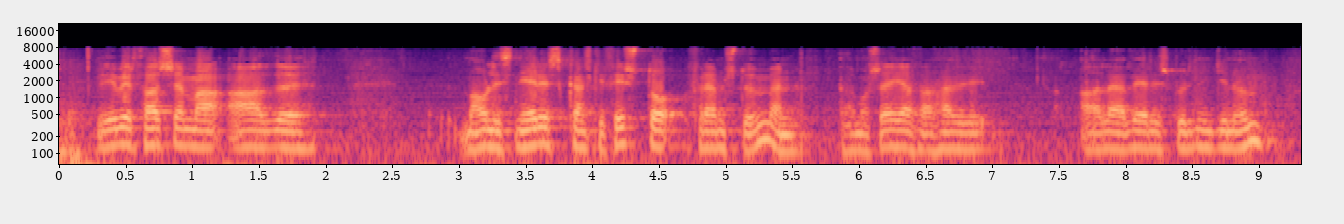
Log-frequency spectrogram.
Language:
Icelandic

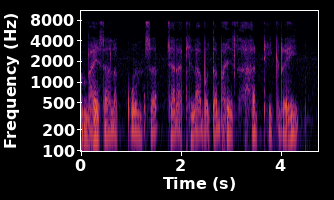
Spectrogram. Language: Chhattisgarhi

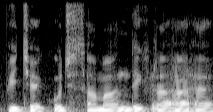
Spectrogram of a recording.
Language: Hindi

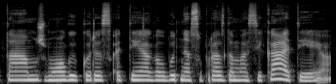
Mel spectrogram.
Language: Lithuanian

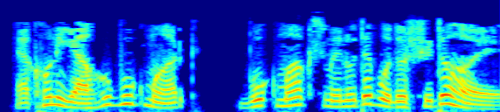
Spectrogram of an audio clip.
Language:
Bangla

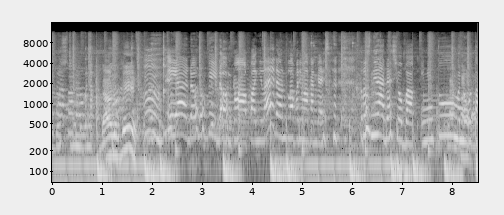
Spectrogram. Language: Indonesian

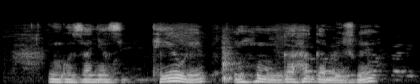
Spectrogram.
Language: Kinyarwanda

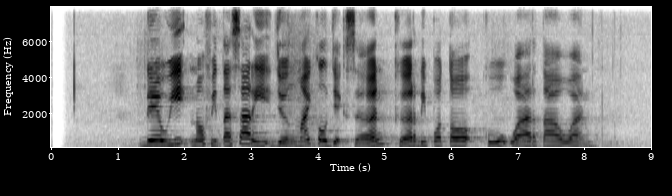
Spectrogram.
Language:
Sundanese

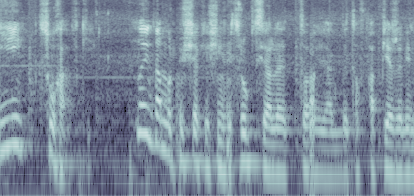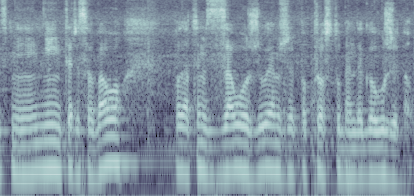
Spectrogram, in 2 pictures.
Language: Polish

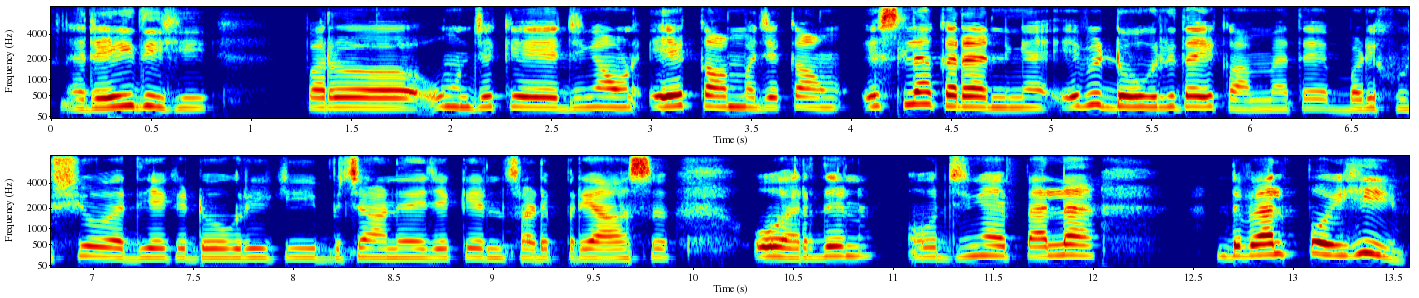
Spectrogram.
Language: Dogri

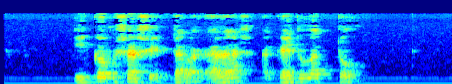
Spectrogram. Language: Catalan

